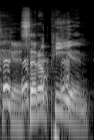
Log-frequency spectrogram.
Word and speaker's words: Seropian: That's, I didn't even know it was pronounced really. That's how you say it. Seropian.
